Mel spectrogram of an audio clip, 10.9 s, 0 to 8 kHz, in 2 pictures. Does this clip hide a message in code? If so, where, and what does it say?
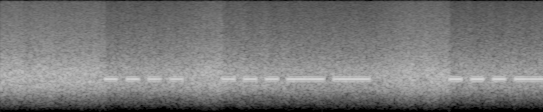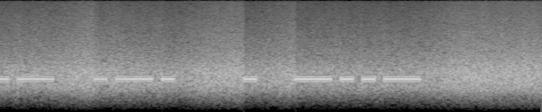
Yes: Morse code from 1.0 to 9.7 s, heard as a keyed tone, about 11 wpm, 890 Hz, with heavy radio static and a narrow filter. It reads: H3 3R EX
